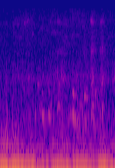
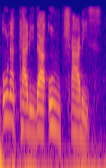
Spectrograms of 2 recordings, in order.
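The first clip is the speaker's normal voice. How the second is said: beggar pleading; 7 dB quieter, slower than usual. Retold or imitated. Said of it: "tiene la mano estirada y dice".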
